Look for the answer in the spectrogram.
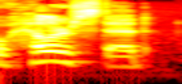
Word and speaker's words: Hellerstedt: So now we're going to go on to whole woman's health versus Hillerotted. I'm so sorry to whoever last name I just butchered. Oh, Hellerstedt. – Wow. – I can't even read my own typing. Hellerstedt. I think that sounds better.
